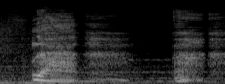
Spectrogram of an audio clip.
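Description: A man's voice making two short wordless vocal sounds. The first is about half a second long and falls in pitch; the second, near the end, is briefer. A low steady hum of background music runs underneath.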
